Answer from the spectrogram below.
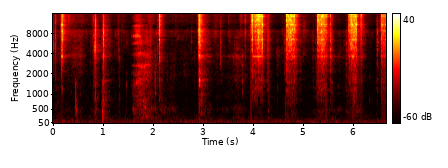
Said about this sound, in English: now we're going to need to break this oil line bolt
